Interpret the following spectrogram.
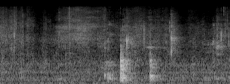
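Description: Metal forks clinking and scraping against plates while noodles are eaten, with two sharper clinks a little after a second in.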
